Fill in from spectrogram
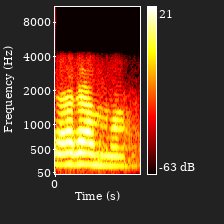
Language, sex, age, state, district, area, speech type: Telugu, female, 30-45, Telangana, Mancherial, rural, conversation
